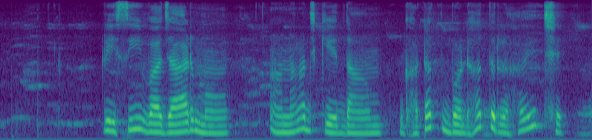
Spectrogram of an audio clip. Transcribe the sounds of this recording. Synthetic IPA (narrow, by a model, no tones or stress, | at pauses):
kɾisibad͡ʒaɾme | ənad͡ʒked̪am | ɡʱəʈət̪bəɽ̤ʱət̪ɾəhəjt͡ʃʰɛ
